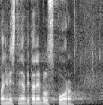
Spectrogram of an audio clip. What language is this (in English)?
Czech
